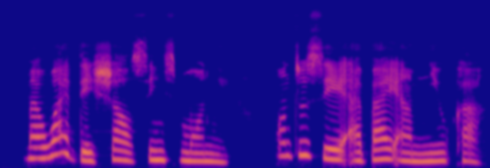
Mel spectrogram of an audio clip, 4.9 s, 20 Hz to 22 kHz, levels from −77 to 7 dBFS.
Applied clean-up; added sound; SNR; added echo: neural mask model DeepFilterNet 3.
